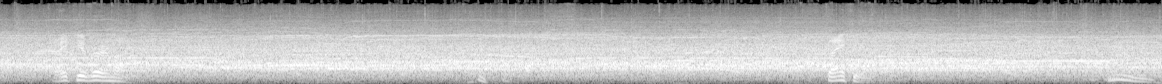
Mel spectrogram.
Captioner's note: applause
